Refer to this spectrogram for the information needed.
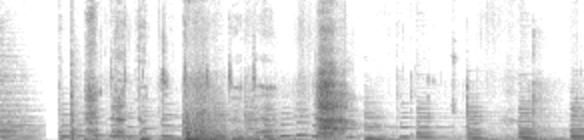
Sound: humming

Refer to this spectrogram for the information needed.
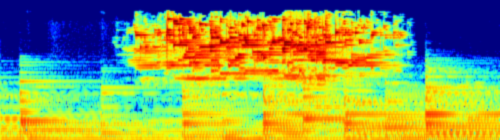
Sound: bell chiming

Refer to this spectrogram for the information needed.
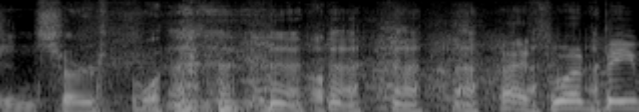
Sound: audience laughing

